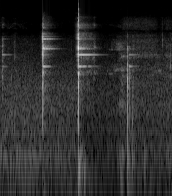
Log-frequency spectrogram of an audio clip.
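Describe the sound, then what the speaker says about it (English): A hammer drives a part into place with three sharp, ringing metallic strikes about half a second apart, close and fairly loud, each leaving a short bright tingy ring. "When you hit it in, it'll go, it's a real tingy noise. Real solid sort of noise."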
